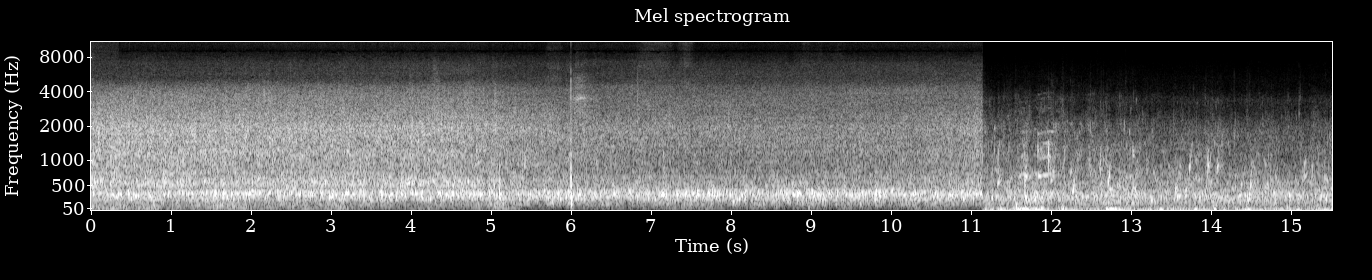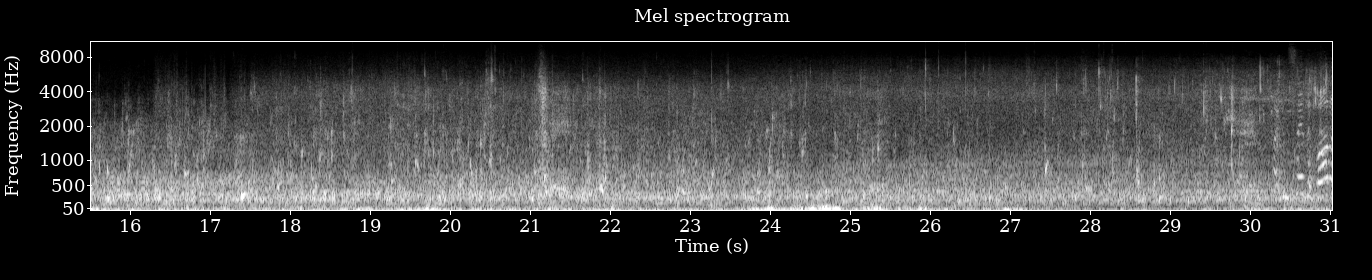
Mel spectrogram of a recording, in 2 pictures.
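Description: Steady rush and gurgle of creek water in a rock pool, with small splashes and lapping from a swimmer. About eleven seconds in the sound turns duller and closer, with lapping at the water's surface.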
